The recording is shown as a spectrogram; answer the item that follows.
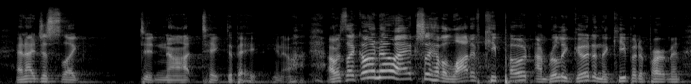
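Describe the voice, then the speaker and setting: With an American accent, a man speaks at a very fast pace in a bright, sharp tone with lively intonation, on a very clean recording with a silent background. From US Midwest, Milwaukee. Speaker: cantor. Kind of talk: storytelling between songs at a concert.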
